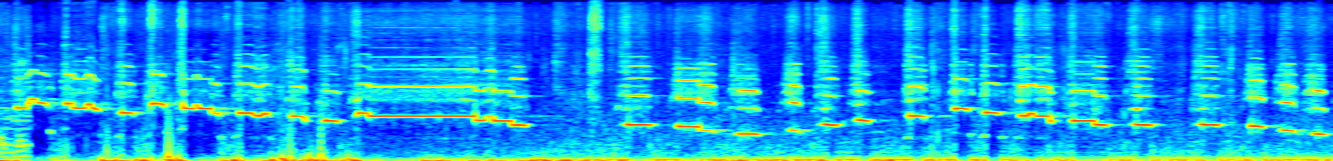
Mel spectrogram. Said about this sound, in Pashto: دلته که دی فکر له لرې د شپېلۍ غږ اورېدل کېږي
